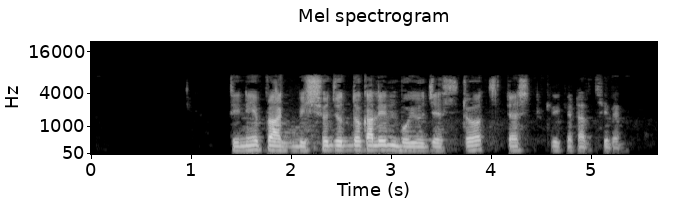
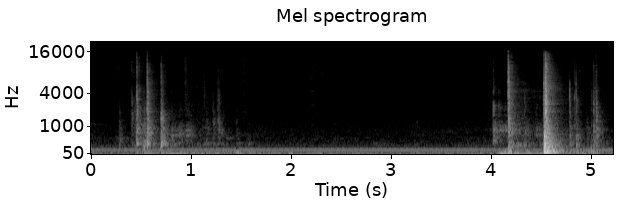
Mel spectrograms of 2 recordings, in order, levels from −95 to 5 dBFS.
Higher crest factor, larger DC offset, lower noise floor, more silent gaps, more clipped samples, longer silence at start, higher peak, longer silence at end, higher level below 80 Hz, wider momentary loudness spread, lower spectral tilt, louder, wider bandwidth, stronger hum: second, 22 dB vs 30 dB; neither; first, under -90 dBFS vs -55 dBFS; neither; neither; first, 1.4 s vs 0 s; first, -2 dBFS vs -8 dBFS; first, 0.4 s vs 0 s; second, -64 dBFS vs -42 dBFS; second, 13 LU vs 30 LU; about the same, -4 dB/octave vs -5 dB/octave; first, -22 LUFS vs -32 LUFS; second, 7.8 kHz vs 16 kHz; neither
